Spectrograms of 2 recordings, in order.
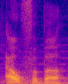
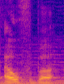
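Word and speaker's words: Elphaba: End for 18 years the name of the wicked witch alphaba was created by taking the phonetic pronunciation of the original Wizard of was author L frank bal's initials lfb which became l ala Cynthia Aro who plays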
